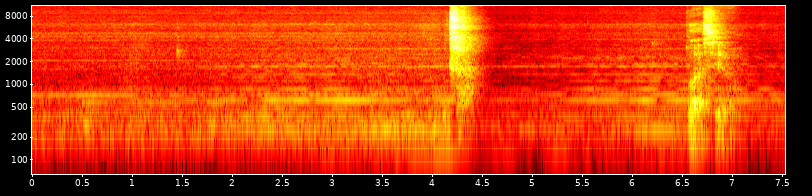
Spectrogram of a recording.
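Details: A woman gives two loud, sharp sneeze bursts a few seconds apart over soft background music; ordinary sneezing.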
